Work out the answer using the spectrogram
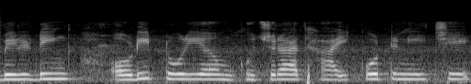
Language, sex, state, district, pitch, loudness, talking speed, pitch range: Gujarati, female, Gujarat, Gandhinagar, 235 Hz, -15 LUFS, 90 wpm, 225-245 Hz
